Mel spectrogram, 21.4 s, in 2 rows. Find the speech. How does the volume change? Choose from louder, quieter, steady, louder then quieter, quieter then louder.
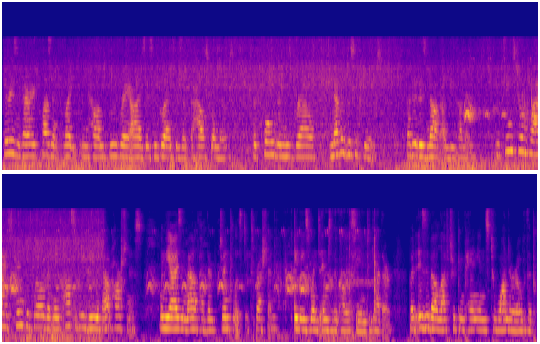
steady.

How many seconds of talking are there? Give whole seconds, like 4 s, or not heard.
21 s.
